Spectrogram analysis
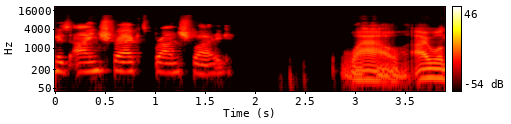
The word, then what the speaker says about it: Eintracht Braunschweig: the city braunschweig and the club's name is eintracht braunschweig wow i will not try to say that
